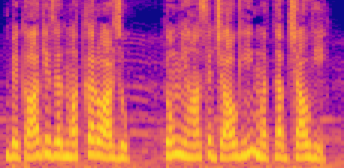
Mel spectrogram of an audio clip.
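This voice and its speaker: A woman's voice: medium pitch, fairly even intonation, rapid-fire, a little mellow, no echo, voice pushed down, lightly acted. A woman voicing a stern, angry young man who speaks coldly and gives orders. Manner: cold, harsh, commanding.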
